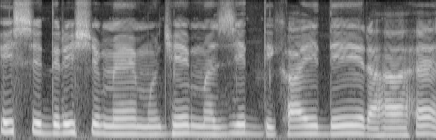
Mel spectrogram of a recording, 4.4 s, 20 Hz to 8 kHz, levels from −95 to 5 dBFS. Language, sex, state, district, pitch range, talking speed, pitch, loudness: Hindi, male, Jharkhand, Ranchi, 160-175 Hz, 125 wpm, 165 Hz, -13 LUFS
